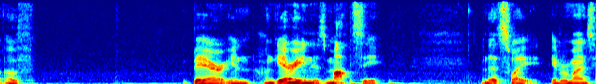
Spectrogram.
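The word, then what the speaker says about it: Maci: bear in Hungarian is matzi, and that's why it reminds me of... I'm saying matzi. Matzi, M-A-C-I, in Hungarian is like a teddy bear.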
